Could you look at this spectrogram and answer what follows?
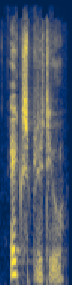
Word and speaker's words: expletive: Expletive. Expletive is 3 syllables.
